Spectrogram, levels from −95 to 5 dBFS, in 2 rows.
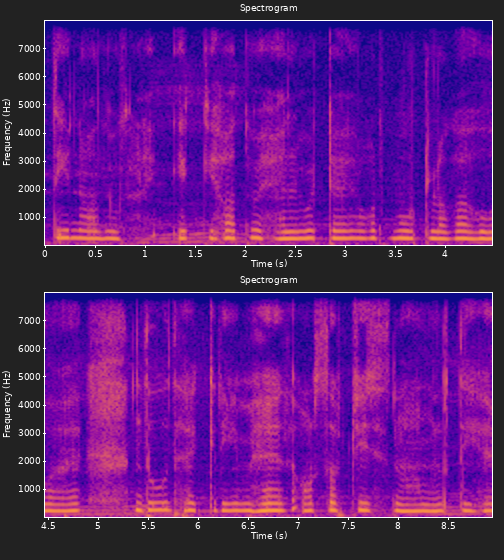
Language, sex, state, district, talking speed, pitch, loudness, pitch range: Hindi, female, Uttar Pradesh, Budaun, 165 wpm, 245 Hz, -27 LUFS, 235-260 Hz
